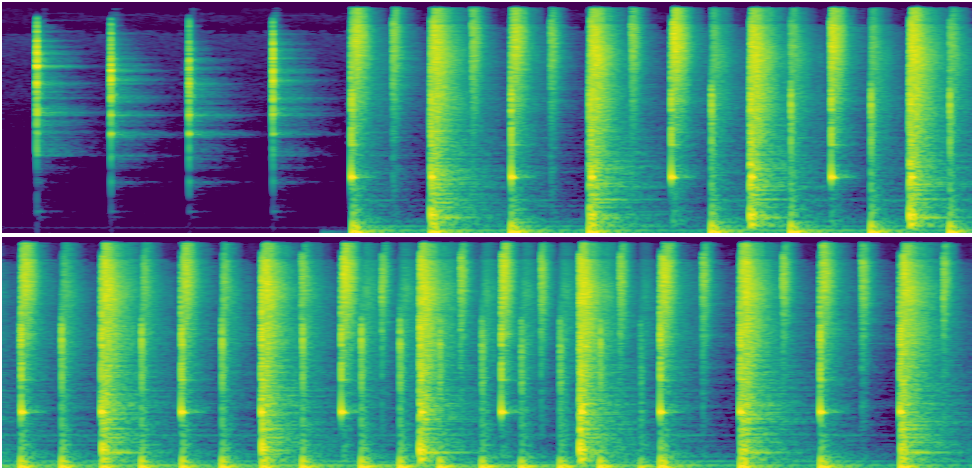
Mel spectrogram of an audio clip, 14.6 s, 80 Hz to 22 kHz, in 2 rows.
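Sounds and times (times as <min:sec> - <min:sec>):
bass drum: 0:02.6 - 0:14.5.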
